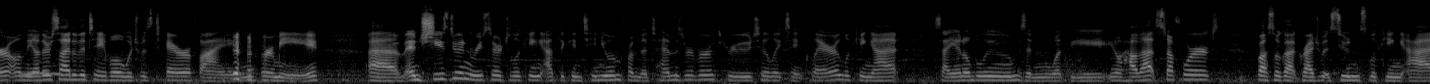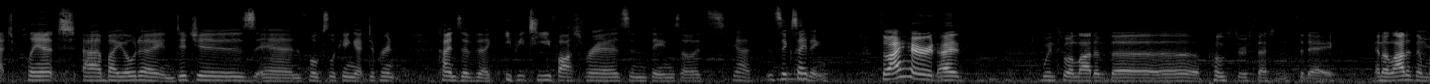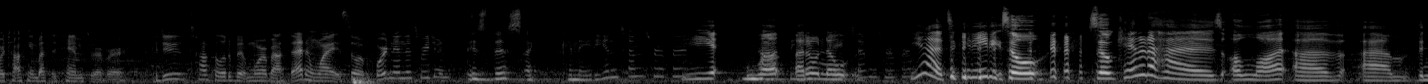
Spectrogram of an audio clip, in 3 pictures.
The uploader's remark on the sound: This week's episode is LIVE from the amazing Amsterdam Brewhouse on the Lake in Toronto, Ontario! This show was recorded as part of the International Association for Great Lakes Research 2023 annual conference.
